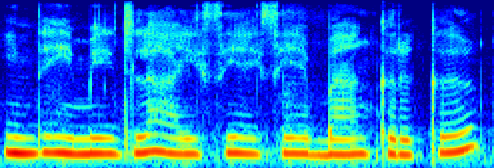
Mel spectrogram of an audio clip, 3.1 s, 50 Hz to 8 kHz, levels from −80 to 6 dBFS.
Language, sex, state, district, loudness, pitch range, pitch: Tamil, female, Tamil Nadu, Nilgiris, -13 LUFS, 225-245 Hz, 235 Hz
